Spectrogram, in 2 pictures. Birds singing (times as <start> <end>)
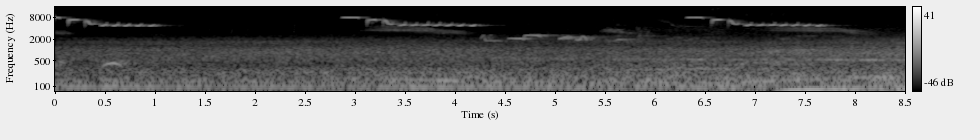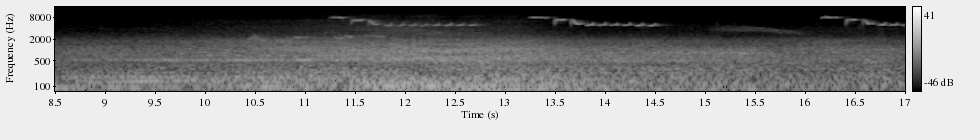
0.0 1.7, 2.8 8.2, 10.4 17.0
